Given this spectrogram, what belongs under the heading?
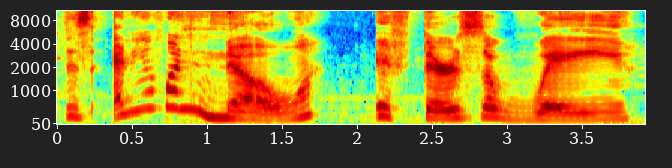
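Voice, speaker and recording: A woman's voice: fairly high pitch, wildly swooping pitch, drawn-out words, faint music behind. A woman chatting casually on a live game stream, musing aloud to herself and her viewers.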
